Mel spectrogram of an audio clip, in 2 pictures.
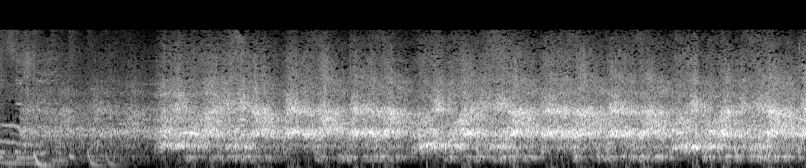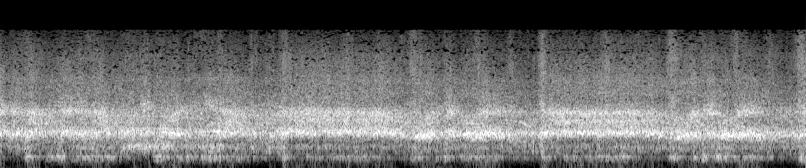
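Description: A large crowd of Náutico football supporters in Pernambuco chants a funk song in unison, a loud, dense wall of voices with a steady rhythmic pulse that swells after a brief quieter opening and holds throughout.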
